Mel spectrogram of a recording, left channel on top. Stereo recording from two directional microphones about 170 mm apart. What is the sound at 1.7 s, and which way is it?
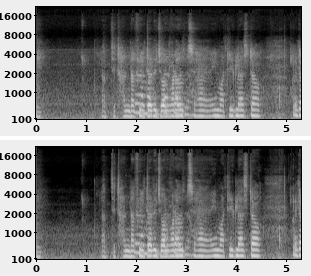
A woman's voice, 20° right (ahead or behind).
